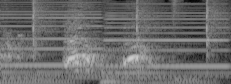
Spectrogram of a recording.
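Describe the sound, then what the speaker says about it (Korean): A rat terrier barks excitedly at a visitor, a few quick yips and woofs close by over a steady low household hum, with no talking. "외부인이 오자 짖느라 정신없는 녀석"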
